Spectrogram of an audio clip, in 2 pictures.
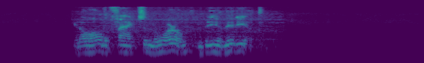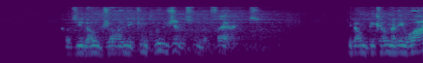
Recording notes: The following lecture was delivered LIVE in Jerusalem via Zoom on January 28, 2021.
